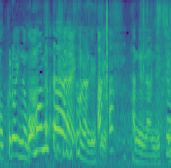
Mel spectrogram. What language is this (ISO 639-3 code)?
jpn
